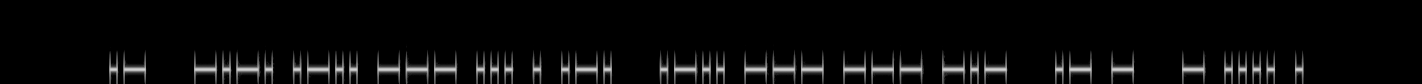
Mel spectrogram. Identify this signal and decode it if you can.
Morse code, heard as a keyed tone, about 17 wpm, 700 Hz. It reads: A CLOSER LOOK AT THE
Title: Sets of 5 Words Encore 17wpm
